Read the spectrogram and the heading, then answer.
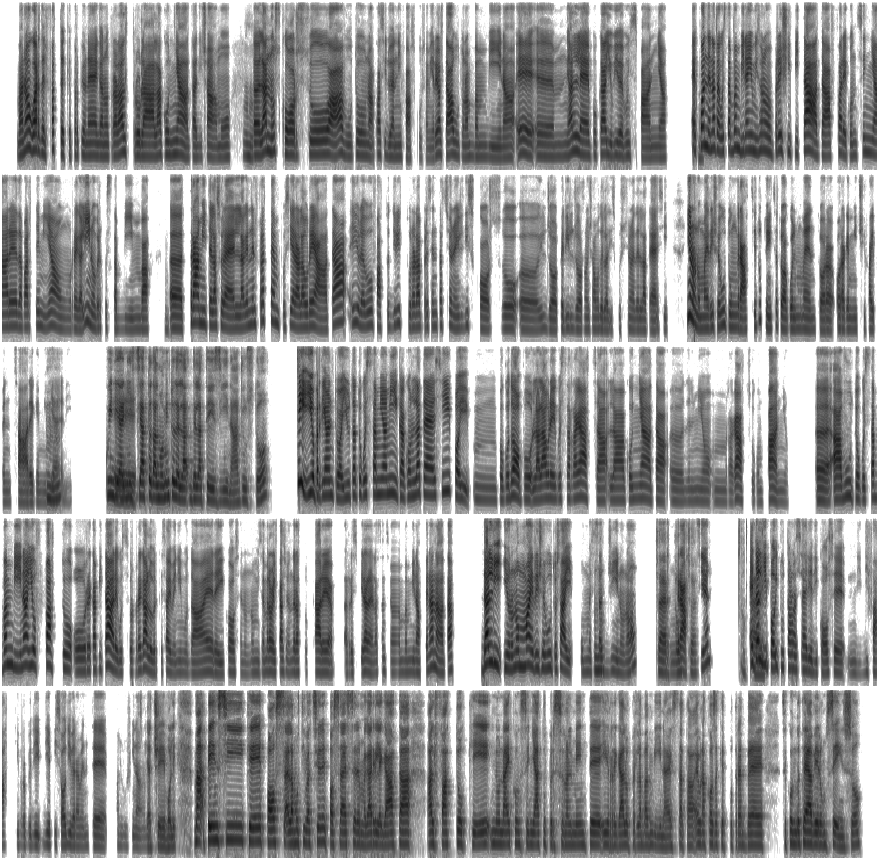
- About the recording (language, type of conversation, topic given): Italian, advice, Come posso risolvere i conflitti e i rancori del passato con mio fratello?
- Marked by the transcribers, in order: "proprio" said as "propio"; "diciamo" said as "iciamo"; "proprio" said as "propio"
